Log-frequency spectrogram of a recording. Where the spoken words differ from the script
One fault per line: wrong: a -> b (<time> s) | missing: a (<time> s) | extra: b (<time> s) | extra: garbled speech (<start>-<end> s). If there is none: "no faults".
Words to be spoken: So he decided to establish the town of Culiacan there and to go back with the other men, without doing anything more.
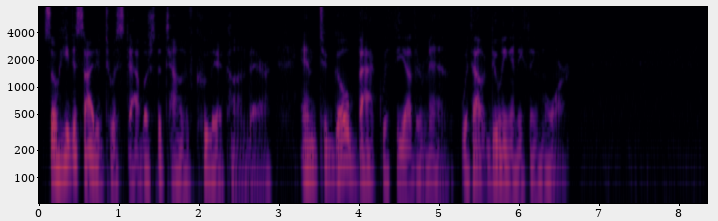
no faults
